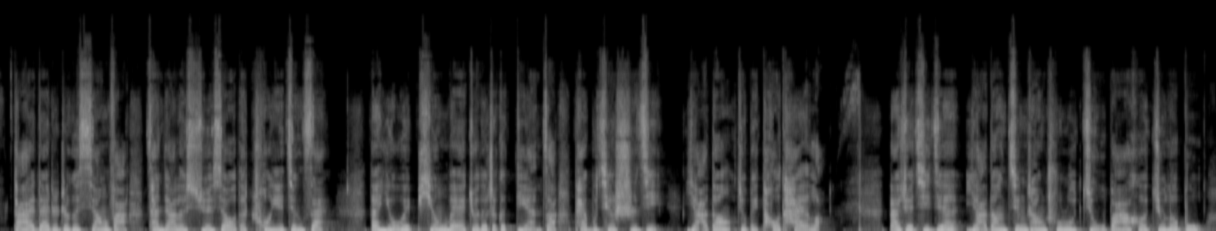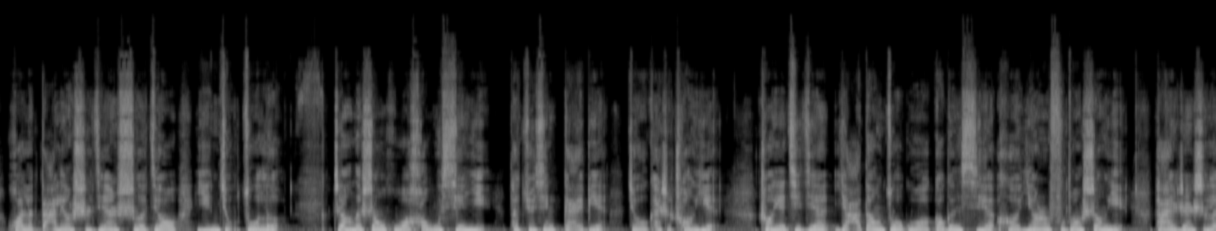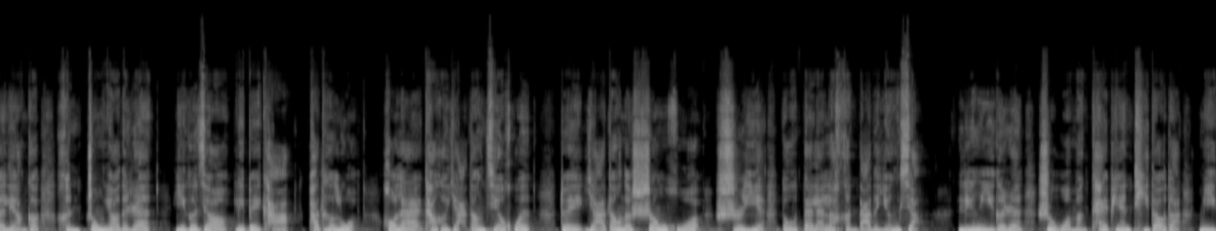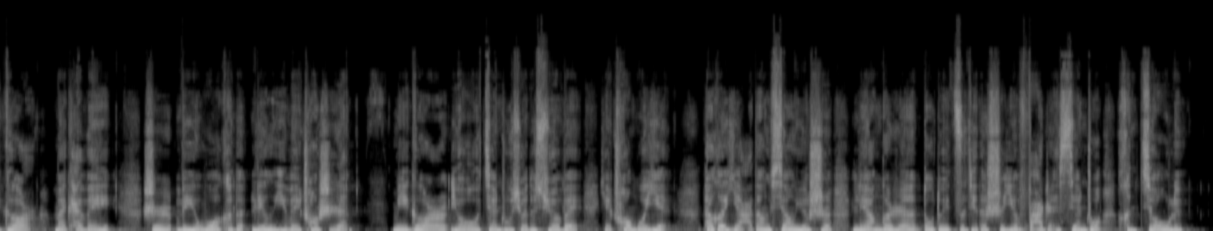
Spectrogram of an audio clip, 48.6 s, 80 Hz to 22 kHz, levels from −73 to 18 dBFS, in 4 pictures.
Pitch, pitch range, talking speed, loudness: 205 Hz, 190-225 Hz, 275 characters per minute, -15 LUFS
